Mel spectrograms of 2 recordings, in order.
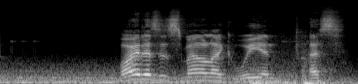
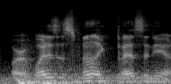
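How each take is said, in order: First: Very slow, drawn-out movie quote; slow quoted film line. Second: Said in the usual way. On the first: Retold or imitated. Recalling a film scene, drawn-out slow quote. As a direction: stretch every word of the line out. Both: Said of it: "what movie is that from".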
